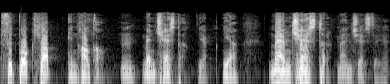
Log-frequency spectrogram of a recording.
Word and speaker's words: Manchester: the most favorite football club in Hong Kong Manchester yeah yeah Manchester Manchester yeah not uh not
